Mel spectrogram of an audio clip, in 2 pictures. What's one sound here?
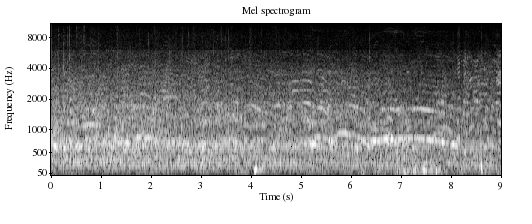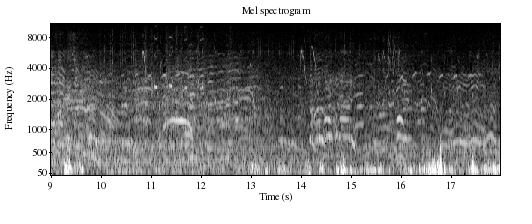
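Young men shout to each other across an open playing field, at a distance.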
